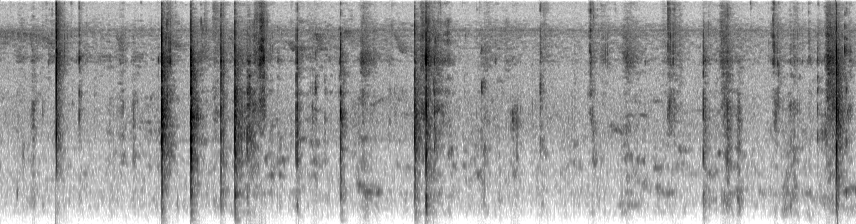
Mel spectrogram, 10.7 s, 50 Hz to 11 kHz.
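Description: Close-miked chewing and mouth sounds of a person eating, with a scatter of sharp clicks as her fork picks at food in a plastic bowl; the loudest clicks come about 2 to 3 seconds in and again around 5 seconds.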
